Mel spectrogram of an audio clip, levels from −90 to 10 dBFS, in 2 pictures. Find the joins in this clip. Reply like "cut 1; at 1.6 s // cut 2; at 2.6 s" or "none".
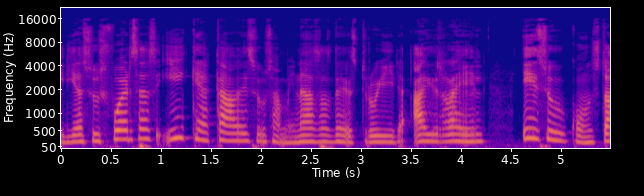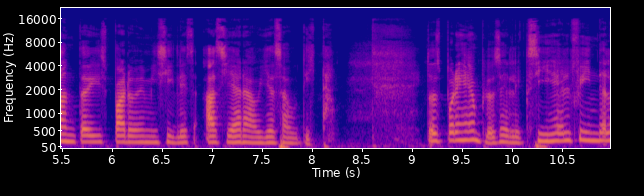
cut 1; at 9.1 s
